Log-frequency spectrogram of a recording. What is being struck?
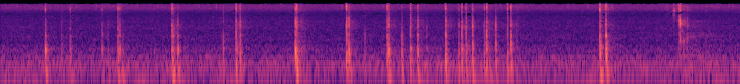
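Plastic movie case.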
